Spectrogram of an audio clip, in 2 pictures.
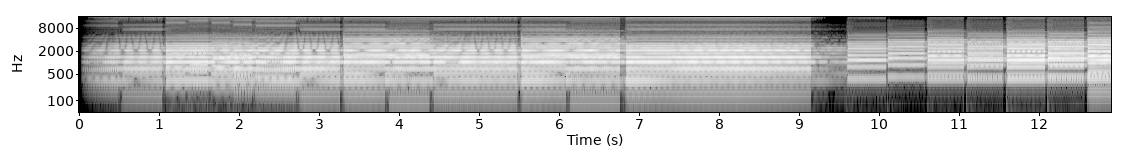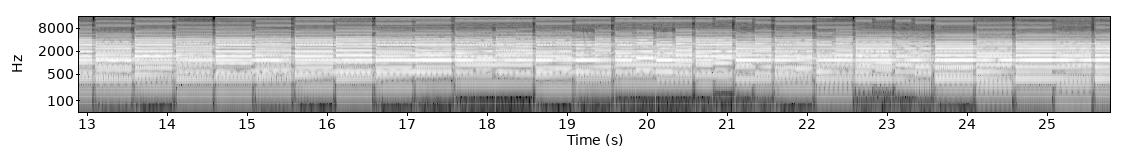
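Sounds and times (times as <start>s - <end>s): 
double reed ensemble playing a nursery rhyme: 0.2s - 25.7s.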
